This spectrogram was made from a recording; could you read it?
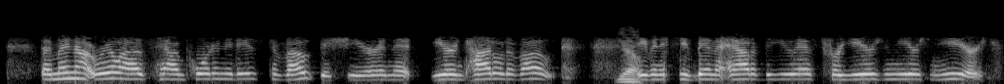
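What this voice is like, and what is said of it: American accent, not Australian. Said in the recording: “Your accent certainly doesn't give me an indication that you're somewhere south of Melbourne or Brisbane”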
